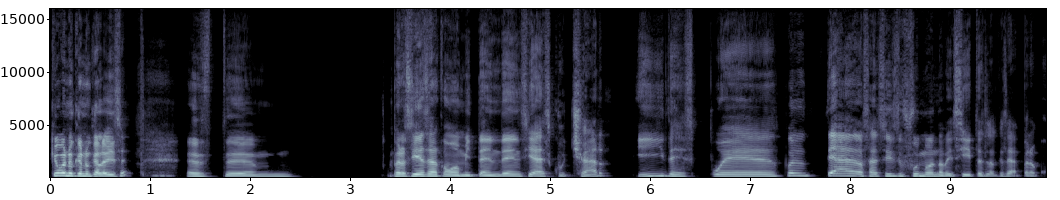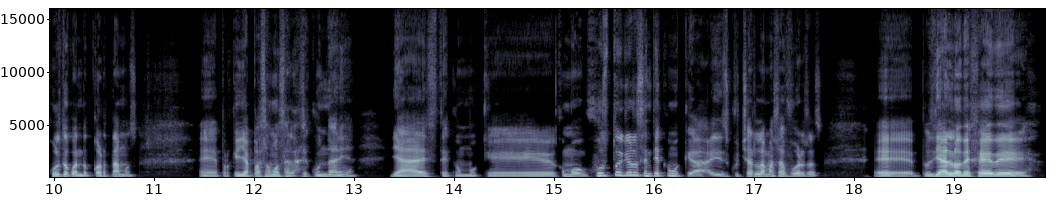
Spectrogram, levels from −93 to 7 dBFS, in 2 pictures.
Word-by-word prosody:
Qué 235 - +5
bueno 240 -3 +9
que 205 - +7
nunca 185 -3 +5
lo 150 - +8
hice. 155 -1 0 0.5
Este, 140 -1 -2
mm, 135 -1 -10 1.0
pero, 165 -2 +4
sí, 170 +3 +5
esa 175 +2 +6
era 185 - +3
como 140 -4 +1
mi 130 0 0
tendencia 140 +4 +1
a - - +3
escuchar, 140 - -6 0.3
y 190 +6 -5
después, 175 +1 -4
pues, 235 -2 -4 0.2
ya, 210 -1 +2
o - - -1
sea, 170 -2 -4
si 185 +2 -4
fuimos 175 -2 -2
noviecitos, 130 0 -4
lo 120 -1 -10
que 125 - -14
sea. 145 - -6
Pero, 125 -1 -9
justo 155 +3 -1
cuando 135 -5 -1
cortamos, 130 0 -2 0.6
eh, 120 -1 -4
porque, 130 +2 -4
ya 130 - +2
pasamos 140 -1 -1
a - - -1
la 115 - -5
secundaria, 135 +8 -4 0.3
ya, 135 -1 +3
este, 135 -3 -7
como 120 -2 -8
que 120 0 -4
como 155 +1 -4
justo 225 - -2
yo 255 0 +1
lo 255 - 0
sentía, 215 -2 -1
como 215 -4 -4
que, 145 - -5
ay, 155 +4 -3
escucharla 150 +5 -2
más 170 +1 -4
a 165 - 0
fuerzas, 140 -1 -4 0.5
eh, - - 0
pues, 135 0 -3
ya 150 0 +10
lo 140 -2 +9
dejé 145 +2 +7
de 130 -7 +5
145 Hz, 185 wpm, -25 LUFS, 130-175 Hz, 1.0 s, ya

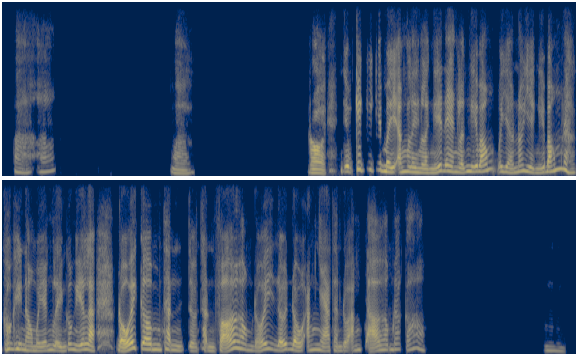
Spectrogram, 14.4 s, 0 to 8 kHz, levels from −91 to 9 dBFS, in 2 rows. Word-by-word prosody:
À 215 - -8 0.2
há. 225 +6 -12 1.4
Ờ. 155 -5 -8 1.5
Rồi, 170 -2 +4 0.2
nhưng 475 - +3
mà - - -12
cái 335 - +4
cái 315 -1 -8
cái 305 - -5
mì 220 -3 +5
ăn 215 +2 +1
liền 210 -3 0
là 180 - 0
nghĩa 180 +8 0
đen 245 -5 +1
lẫn 195 +5 -1
nghĩa 240 0 +2
bóng. 245 +5 +2
Bây 230 - -4
giờ 205 -5 -2
nói 240 +6 -3
về 210 - -2
nghĩa 180 +3 -4
bóng 275 +10 +2
nè, 325 - +2
có 250 - -1
khi 260 -1 -1
nào 195 -4 -2
mì 180 -1 -4
ăn 195 +3 -3
liền 180 -3 -2
có - - -3
nghĩa 230 0 0
là - - +5 0.3
đổi 280 - +7
cơm 240 -3 +3
thành 220 -5 -2
ch 190 - -9
thành 175 - -4
phở 300 - +5
hông? 240 -6 -2
Đổi 255 +6 -2
đổi 205 +3 +1
đồ 215 -6 +1
ăn 225 +5 -3
nhà 175 -5 -1
thành 180 0 -9
đồ - - -4
ăn 220 - -4
chợ - - +1
hông 225 +1 -7
đó, 250 +1 -9
có - - -10
hông? - - -10 1.5
Ừm. 180 -4 -17
220 Hz, 230 wpm, -21 LUFS, 190-245 Hz, 1.5 s, đổi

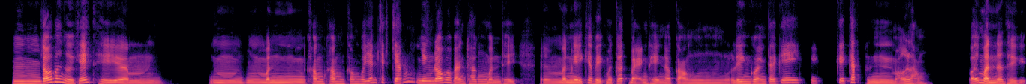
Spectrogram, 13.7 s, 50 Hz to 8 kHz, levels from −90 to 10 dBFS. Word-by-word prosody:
Ừm, 170 0 0
đối 200 +6 +10
với 290 0 +2
người 160 - +2
khác 215 - +2
thì, 140 -6 -1
ờ, 125 - +5
ừm, 120 -1 -5 1.1
ừm, 120 -1 -4
mình 115 -2 0
không 155 +4 -2
không 160 -1 -3
không 160 0 -6
có 170 - -1
dám 200 +4 -1
chắc 235 - -9
chắn, 265 - +1
nhưng 185 -3 0
đối 190 +2 +8
với 230 +1 -2
bản 155 -1 +1
thân 170 -2 -4
mình 120 -4 -3
thì 110 -3 -6 0.4
mình 115 +1 -1
nghĩ 115 +4 +4
cái 205 +6 -2
việc 130 -7 -1
mà 115 - -2
kết 190 +7 0
bạn 120 - -1
thì 120 -1 -3
nó 140 +7 -3
còn 105 -3 -3
liên 160 +1 0
quan 155 -1 0
tới 170 +2 +1
cái 215 +3 -2 0.5
cái 195 - -1
cách 240 - +3
mình 110 -3 -1
mở 100 +11 -1
lòng. 105 -10 -4 0.5
Với - - +5
mình 140 -9 +7
á 155 +1 +3
thì, 125 -1 -4
145 Hz, 205 wpm, -24 LUFS, 115-175 Hz, 1.1 s, đối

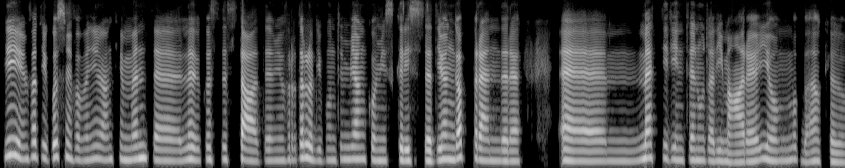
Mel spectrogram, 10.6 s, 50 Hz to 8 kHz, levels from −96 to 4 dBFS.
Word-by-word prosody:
I 280 +1 +6
infatti 235 +1 -1
questo 245 +3 0
mi - - -3
fa 205 - -6
venire 200 +3 -5
anche 205 +1 -6
in 200 - -1
mente 200 -4 +1
le 205 +1 +1
quest'estate. 190 -3 0
Mio 190 0 -7
fratello 205 +3 +1
di 190 -1 -9
punto 195 +2 -10
in 210 - -4
bianco 215 -1 0
mi 190 0 -2
scrisse: 190 -1 0
"Ti 195 +3 -1
vengo 210 +2 +5
a 240 - -2
prendere, 185 -4 +1 0.4
ehm, 180 0 +2
mettiti 230 -1 +1
in 195 -1 -3
tenuta 195 -1 -2
di 180 0 -3
mare." 165 +1 +2
Io, 195 -1 0
mhmm, 190 +2 -6
vabbè, 175 0 -4
okay, 170 -3 -4
195 Hz, 185 wpm, -24 LUFS, 180-210 Hz, 0.4 s, I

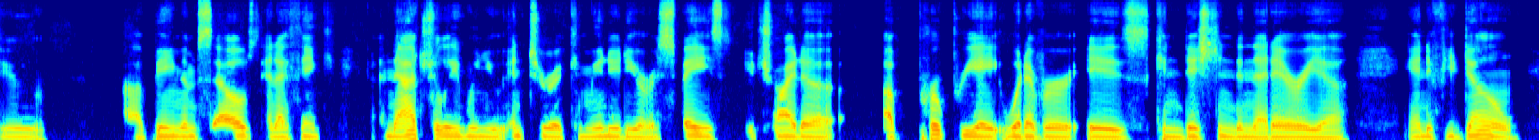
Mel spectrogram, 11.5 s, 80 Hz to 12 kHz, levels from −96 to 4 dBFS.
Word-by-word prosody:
to, 95 -1 -4 0.7
uh, - - -2
being 100 -1 +2
themselves, 95 +1 +2
and 90 - 0
I 90 - 0
think 95 -1 -4 0.5
naturally 105 +1 +2
when 95 0 -1
you 90 - -2
enter 100 -1 -1
a 85 - 0
community 95 0 -1
or 85 -1 0
a 90 - -4
space, 95 -1 +1
you - - -11
try 100 0 +1
to 90 -3 +1 0.4
appropriate 105 -4 +1
whatever 95 -2 +2
is 90 -2 +1
conditioned 95 0 0
in 90 0 0
that 85 0 +1
area, 85 -2 +2 0.5
and 95 +1 -1
if 90 -3 -5
you 95 - -3
don't, 105 - +1
95 Hz, 155 wpm, -27 LUFS, 90-100 Hz, 0.7 s, being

